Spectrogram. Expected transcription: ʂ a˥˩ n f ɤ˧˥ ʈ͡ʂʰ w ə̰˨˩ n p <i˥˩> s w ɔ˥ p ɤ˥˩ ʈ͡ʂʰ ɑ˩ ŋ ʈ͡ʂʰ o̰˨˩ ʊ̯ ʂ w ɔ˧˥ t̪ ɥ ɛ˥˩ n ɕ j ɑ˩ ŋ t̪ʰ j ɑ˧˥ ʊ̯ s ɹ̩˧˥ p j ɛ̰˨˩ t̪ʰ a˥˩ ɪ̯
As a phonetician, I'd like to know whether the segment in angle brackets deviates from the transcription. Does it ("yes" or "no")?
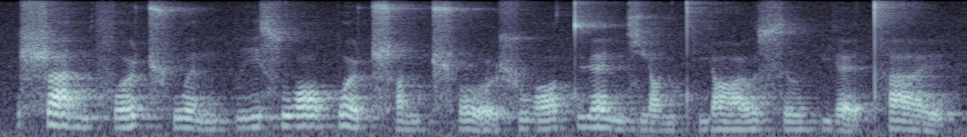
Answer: yes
